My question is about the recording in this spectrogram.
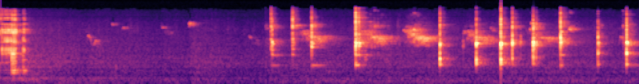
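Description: Kombucha poured quietly into a drinking glass, then a metal spoon stirring in the glass, clinking sharply against it many times over the last three seconds.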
